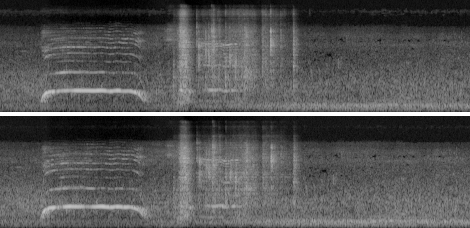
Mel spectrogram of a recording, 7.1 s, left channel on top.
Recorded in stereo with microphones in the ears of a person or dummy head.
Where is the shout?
70° left (ahead or behind), 3.5 m; by 3.6 s 65° left (ahead or behind), 5 m.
